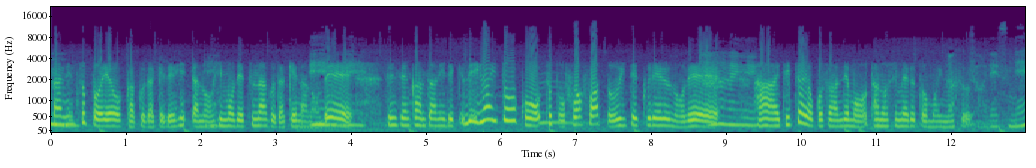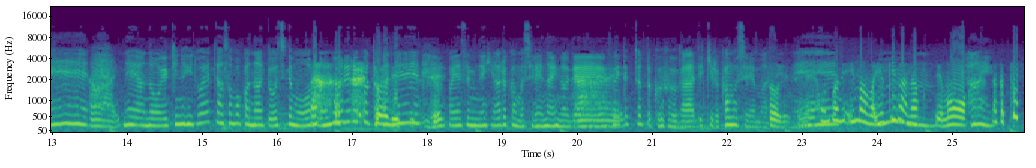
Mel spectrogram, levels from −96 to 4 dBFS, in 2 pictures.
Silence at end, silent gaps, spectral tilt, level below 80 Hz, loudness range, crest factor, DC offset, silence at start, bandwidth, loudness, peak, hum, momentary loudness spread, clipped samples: 0.05 s; none; -7 dB/octave; -44 dBFS; 6 LU; 14 dB; under 0.1%; 0 s; 11.5 kHz; -17 LUFS; -2 dBFS; none; 9 LU; under 0.1%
